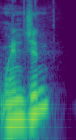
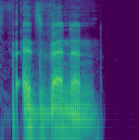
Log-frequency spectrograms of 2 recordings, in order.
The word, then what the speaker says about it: Wengen: Is it Wengen in Switzerland? – That's pronunciation of... – It's probably Venyen. – It's Venyen.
